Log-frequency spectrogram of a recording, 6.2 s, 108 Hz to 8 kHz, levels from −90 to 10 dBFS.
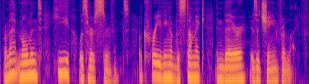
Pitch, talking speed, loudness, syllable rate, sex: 140 Hz, 185 wpm, -18 LUFS, 4.7 syllables/s, male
